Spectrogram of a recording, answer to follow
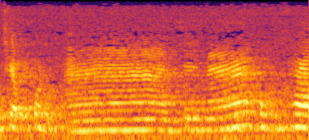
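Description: A woman's voice in a long drawn-out, sing-song tone, held steady for about a second and then bending up in pitch near the end.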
